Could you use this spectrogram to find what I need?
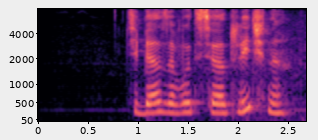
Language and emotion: Russian, positive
